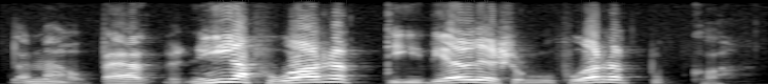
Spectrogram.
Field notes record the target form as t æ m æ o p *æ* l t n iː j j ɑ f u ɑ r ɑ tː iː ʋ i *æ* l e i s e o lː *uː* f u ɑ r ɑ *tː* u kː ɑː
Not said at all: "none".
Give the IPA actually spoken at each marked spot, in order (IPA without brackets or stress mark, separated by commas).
æː, æ, u, tː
